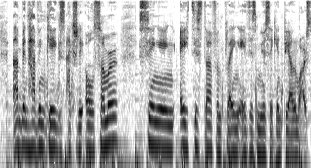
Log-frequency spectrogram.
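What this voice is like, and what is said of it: Rough, strained, worn-out voice. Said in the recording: “the reason my voice is so fucked up today is because I had a gig yesterday”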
